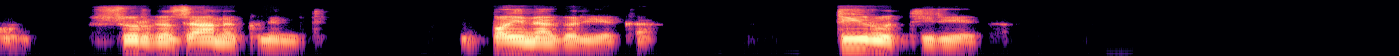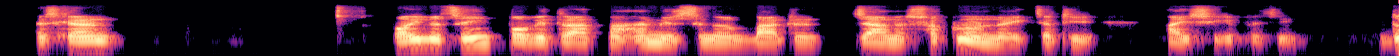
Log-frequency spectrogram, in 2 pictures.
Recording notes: zoom class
